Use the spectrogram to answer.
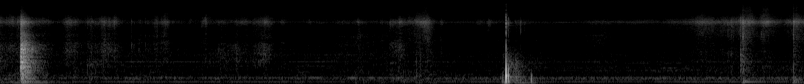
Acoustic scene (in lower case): restroom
